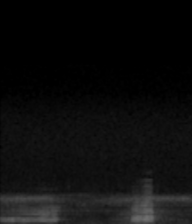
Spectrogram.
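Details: A group of green-winged macaws descending along vines gives a wavering, nasal squawk and then a short, loud, harsh screech, over a steady high background hum.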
